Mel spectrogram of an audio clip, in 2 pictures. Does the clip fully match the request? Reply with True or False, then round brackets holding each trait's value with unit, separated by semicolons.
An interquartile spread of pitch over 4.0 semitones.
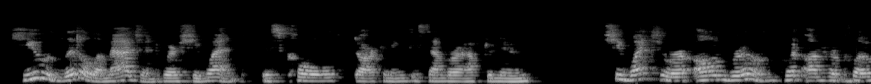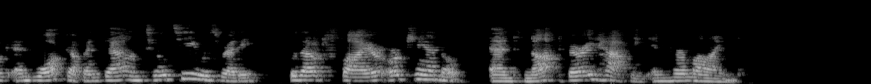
True (5.2 semitones)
